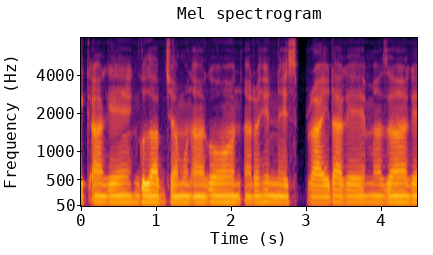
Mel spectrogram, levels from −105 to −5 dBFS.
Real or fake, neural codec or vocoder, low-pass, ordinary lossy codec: real; none; none; none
